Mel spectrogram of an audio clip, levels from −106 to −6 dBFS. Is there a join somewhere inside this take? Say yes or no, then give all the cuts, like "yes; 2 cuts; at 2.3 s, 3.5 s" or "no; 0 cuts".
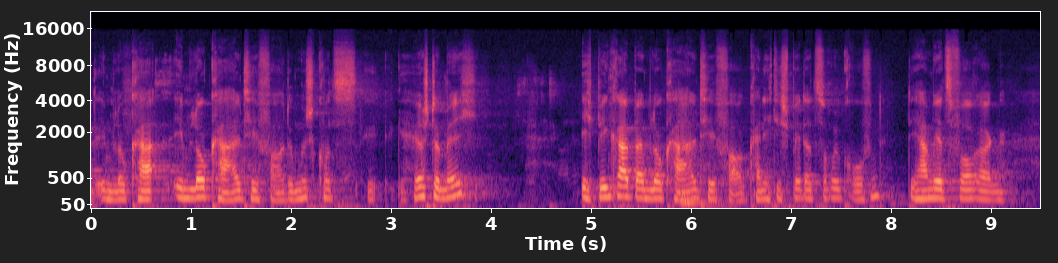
no; 0 cuts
